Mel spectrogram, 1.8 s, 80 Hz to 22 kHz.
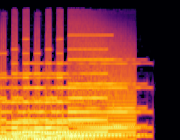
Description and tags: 00-Game Load
This sound plays when you select Galaga Arrangement Resurrection in the Arcade room of the Namco Museum in Namco Revenges. Created using OpenMPT 1.25.04.00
